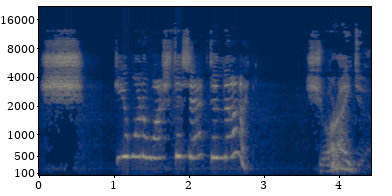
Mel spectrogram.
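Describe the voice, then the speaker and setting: A woman's voice: extremely high pitch, huge pitch swings, a little slow, bright, forceful tone, heavily acted. A woman voicing brassy, gossipy 1920s theatre spectators with slangy wisecracks in a radio comedy. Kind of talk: old-time radio comedy acting.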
